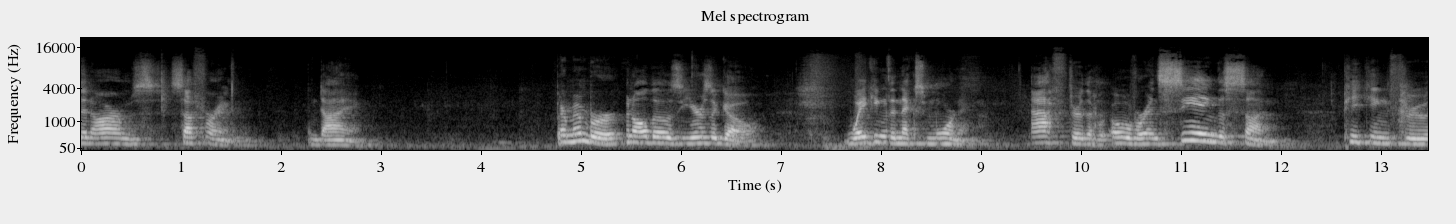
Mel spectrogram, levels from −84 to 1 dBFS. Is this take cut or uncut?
cut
